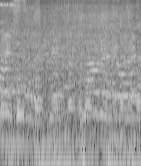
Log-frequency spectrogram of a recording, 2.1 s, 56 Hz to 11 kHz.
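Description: A Cummins 12-valve inline-six diesel running with a steady low rumble, with people talking close by.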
